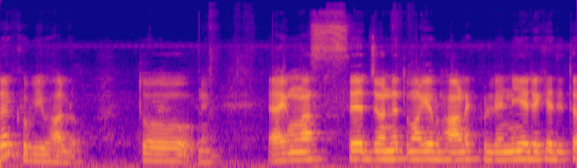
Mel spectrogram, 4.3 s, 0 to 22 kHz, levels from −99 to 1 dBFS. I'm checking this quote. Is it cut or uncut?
cut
